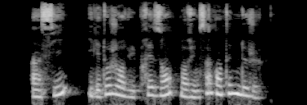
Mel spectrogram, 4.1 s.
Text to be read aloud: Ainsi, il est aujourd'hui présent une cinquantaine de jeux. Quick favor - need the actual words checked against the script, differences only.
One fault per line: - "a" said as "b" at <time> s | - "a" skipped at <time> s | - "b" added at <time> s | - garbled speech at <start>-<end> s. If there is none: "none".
- "dans" added at 2.4 s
